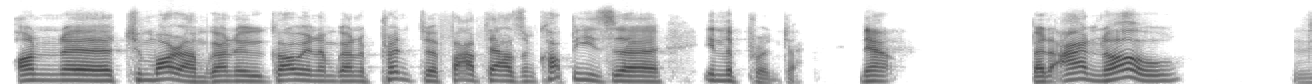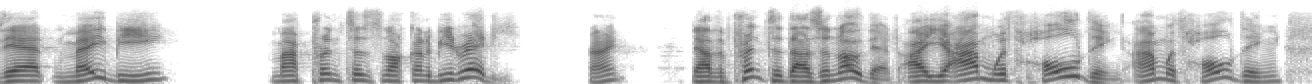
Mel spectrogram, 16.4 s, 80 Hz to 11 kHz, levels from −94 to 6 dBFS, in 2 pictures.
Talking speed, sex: 160 wpm, male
